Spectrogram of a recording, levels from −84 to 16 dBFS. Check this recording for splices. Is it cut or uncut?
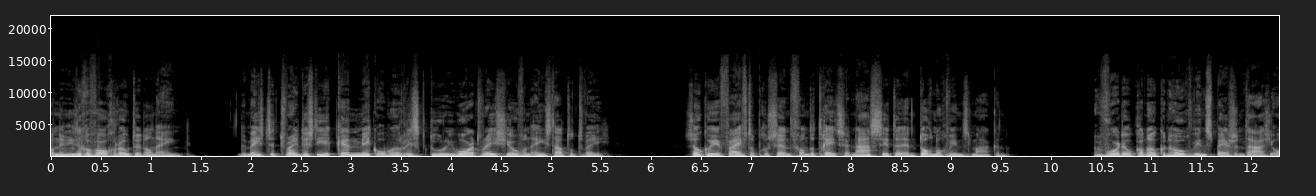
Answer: uncut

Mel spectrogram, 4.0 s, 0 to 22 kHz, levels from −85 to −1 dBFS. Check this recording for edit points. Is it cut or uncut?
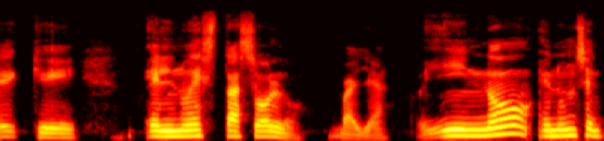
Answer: uncut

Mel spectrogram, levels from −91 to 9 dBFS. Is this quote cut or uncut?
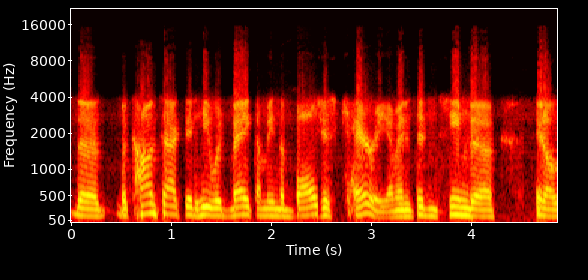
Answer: cut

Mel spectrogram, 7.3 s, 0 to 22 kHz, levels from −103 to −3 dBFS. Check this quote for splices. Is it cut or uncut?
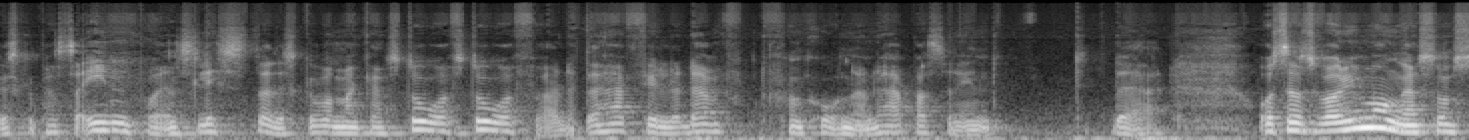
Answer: cut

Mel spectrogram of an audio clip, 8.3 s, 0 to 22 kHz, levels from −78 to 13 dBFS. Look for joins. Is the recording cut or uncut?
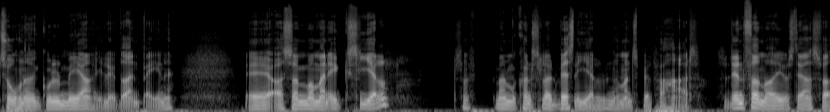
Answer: cut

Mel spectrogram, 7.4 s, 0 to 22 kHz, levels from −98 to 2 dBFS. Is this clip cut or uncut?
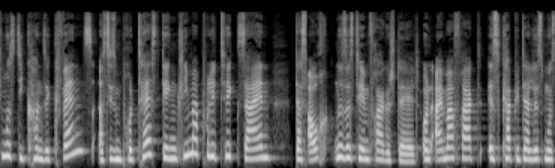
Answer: cut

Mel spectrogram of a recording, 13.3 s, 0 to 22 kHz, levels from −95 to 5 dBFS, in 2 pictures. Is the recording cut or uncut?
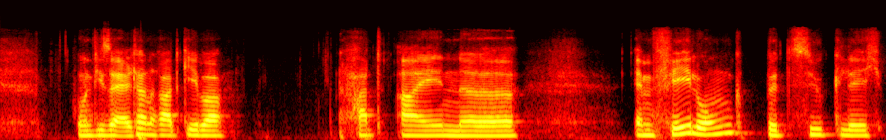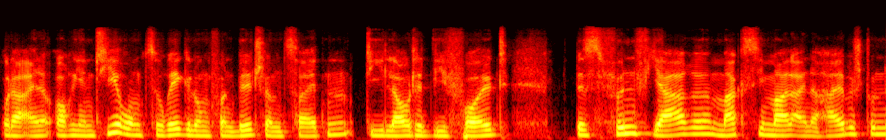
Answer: cut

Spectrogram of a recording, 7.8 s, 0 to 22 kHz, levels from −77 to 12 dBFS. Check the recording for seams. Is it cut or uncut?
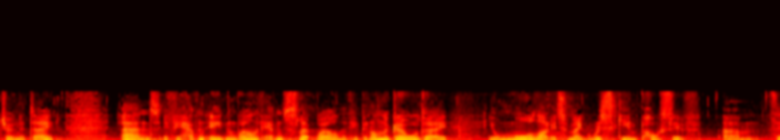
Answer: uncut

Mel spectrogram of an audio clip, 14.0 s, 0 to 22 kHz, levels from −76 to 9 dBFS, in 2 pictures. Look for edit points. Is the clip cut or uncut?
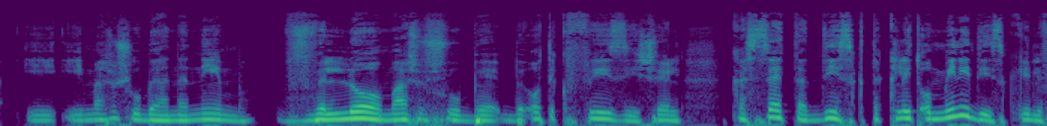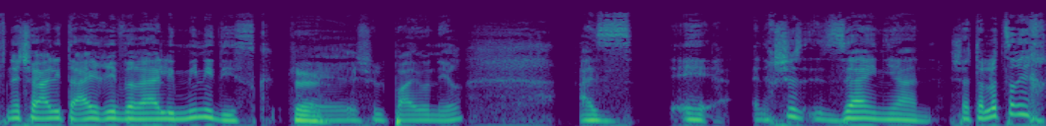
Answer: uncut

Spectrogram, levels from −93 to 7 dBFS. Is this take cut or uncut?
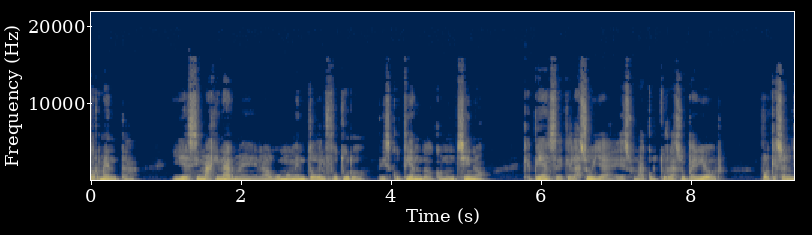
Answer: uncut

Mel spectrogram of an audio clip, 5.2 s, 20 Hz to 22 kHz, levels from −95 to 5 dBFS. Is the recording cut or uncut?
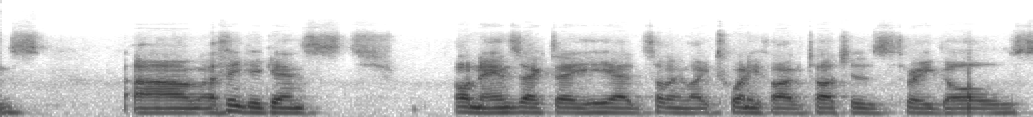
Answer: uncut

